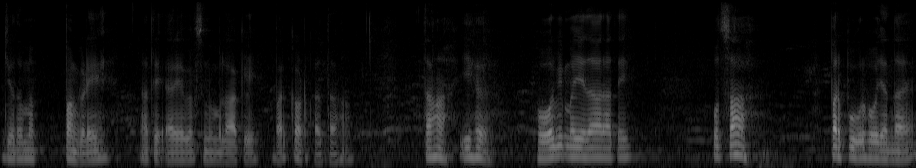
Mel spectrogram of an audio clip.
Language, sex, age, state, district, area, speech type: Punjabi, male, 45-60, Punjab, Jalandhar, urban, spontaneous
